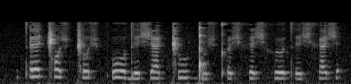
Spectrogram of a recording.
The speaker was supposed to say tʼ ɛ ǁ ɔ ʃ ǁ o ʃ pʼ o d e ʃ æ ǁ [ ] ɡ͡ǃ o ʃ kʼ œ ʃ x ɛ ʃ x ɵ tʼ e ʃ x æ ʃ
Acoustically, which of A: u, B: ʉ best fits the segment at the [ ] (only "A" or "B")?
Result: A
